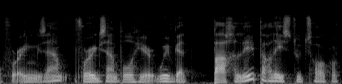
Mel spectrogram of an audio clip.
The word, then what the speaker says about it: parler: So infinitive parler. So if you remember, we saw that previously. So I mean, this combination of two letters at the end of the words normally gives the sound e. Okay, parler, and then past participle, participe passé, parler.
